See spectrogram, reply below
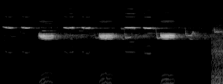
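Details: A great tit, the best-known tit in Poland, gives its very high, squeaky two-note phrases, repeated three times at a steady pace of about one every half second, before a brief rustle of noise.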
